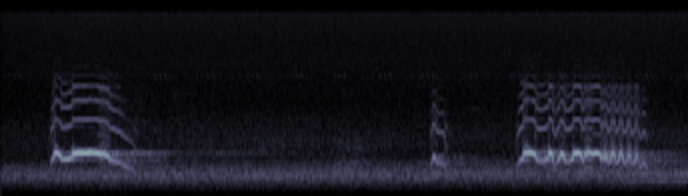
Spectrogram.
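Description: A tawny owl hoots: a long, steady hoo, a short clipped note after a pause, then a drawn-out wavering, tremulous hoot, all clear over faint background hiss with no talking.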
